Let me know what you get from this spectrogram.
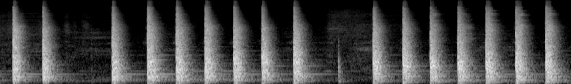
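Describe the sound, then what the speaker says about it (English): A glued wooden piece on a table saw taper jig is tapped down to seat it: about fifteen sharp, close, evenly spaced knocks in two runs separated by a short pause, with nothing else heard. "I'll tap it down a little bit just to make sure it's well seated"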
